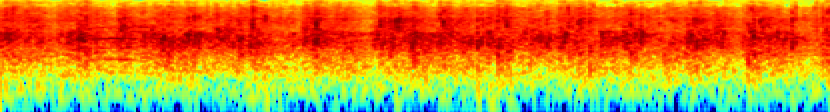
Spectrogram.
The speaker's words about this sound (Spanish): Si usted quiere la bendición de Dios, denle un aplauso fuerte entonces.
